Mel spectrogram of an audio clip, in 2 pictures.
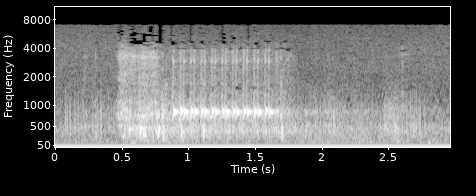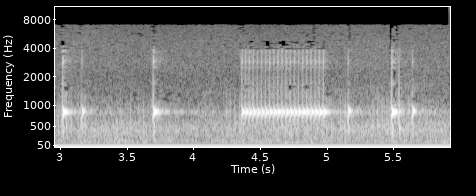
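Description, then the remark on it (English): A telephone is picked up and dialed to call the police: a buzzy burst with handset clatter, scattered sharp clicks, then another short tone and a few more clicks, clear with no one talking. “I reached for the phone.”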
